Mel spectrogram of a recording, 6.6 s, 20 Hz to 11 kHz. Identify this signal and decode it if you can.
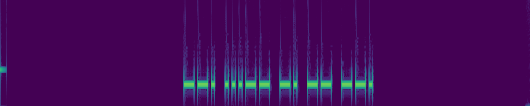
Morse code, heard as a keyed tone, about 28 wpm, 700 Hz. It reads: G3NMG
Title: DXCC-100 Call Signs - 5 Characters - 28wpm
